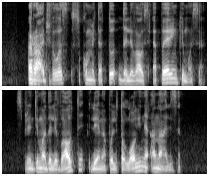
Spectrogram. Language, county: Lithuanian, Vilnius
